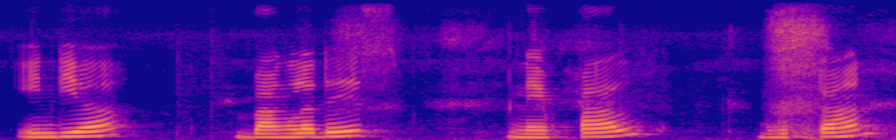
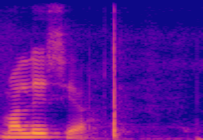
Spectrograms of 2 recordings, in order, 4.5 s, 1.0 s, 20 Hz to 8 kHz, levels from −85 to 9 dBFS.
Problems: constant background noise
